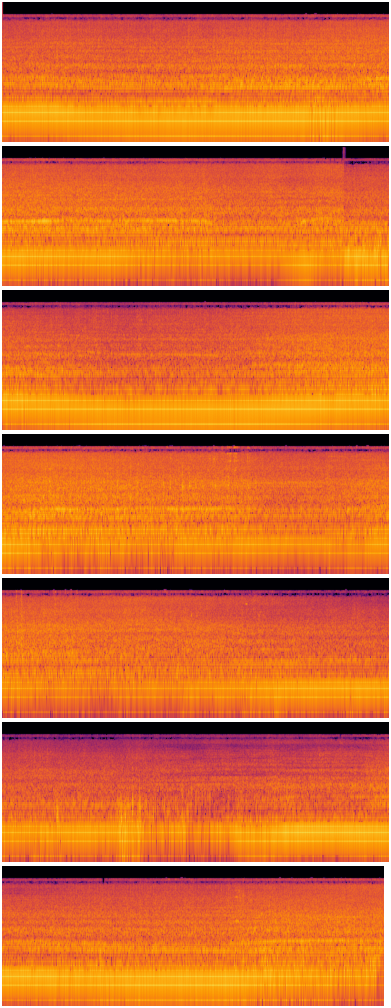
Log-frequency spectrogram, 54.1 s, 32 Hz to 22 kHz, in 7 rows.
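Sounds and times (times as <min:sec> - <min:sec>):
bulldozer engine running: 0:00.0 - 0:54.0.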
